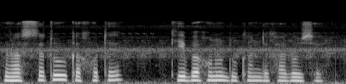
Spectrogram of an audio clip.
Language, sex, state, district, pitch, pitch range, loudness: Assamese, male, Assam, Sonitpur, 185 Hz, 175-195 Hz, -16 LUFS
